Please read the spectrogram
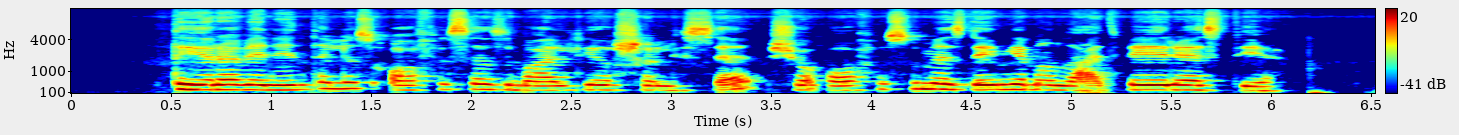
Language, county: Lithuanian, Alytus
